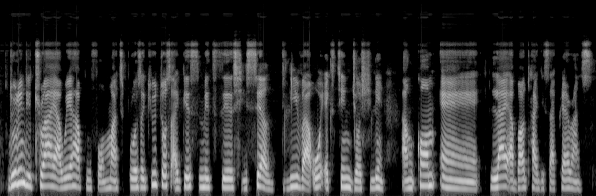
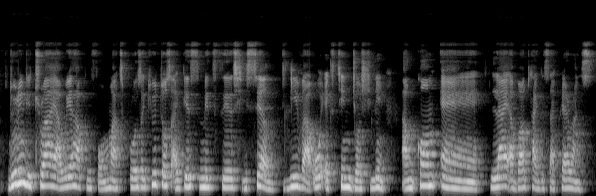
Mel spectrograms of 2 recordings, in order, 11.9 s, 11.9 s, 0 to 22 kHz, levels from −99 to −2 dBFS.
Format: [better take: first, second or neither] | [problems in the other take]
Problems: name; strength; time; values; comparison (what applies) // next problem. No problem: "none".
first | room echo; dies away in 0.4 s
